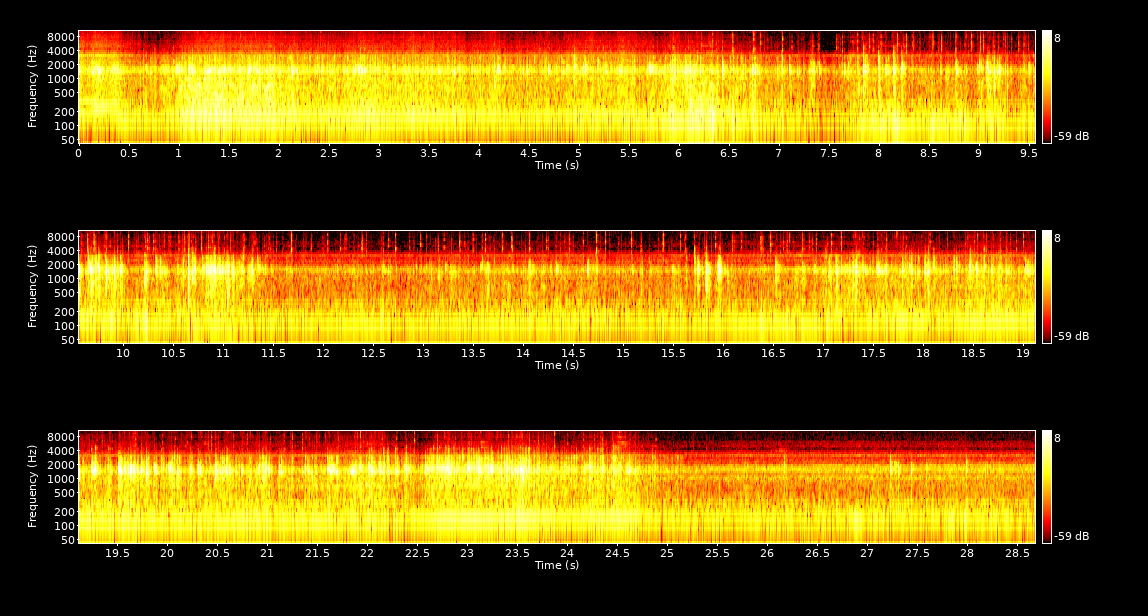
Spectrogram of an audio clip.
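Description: Motorcycle engine running while ridden on the road, its note stepping down and back up several times with gear changes and throttle. Wind rushes over the microphone at intervals.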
